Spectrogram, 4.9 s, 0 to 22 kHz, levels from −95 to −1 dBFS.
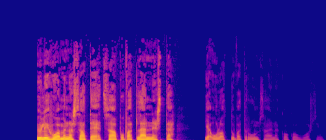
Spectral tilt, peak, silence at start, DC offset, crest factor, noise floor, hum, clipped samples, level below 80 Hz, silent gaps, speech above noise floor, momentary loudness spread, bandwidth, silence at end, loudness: -6.5 dB/octave; -4 dBFS; 0.55 s; under 0.1%; 18 dB; under -90 dBFS; none; under 0.1%; -56 dBFS; 3.00-3.04 s; over 69 dB; 19 LU; 15 kHz; 1.3 s; -19 LUFS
